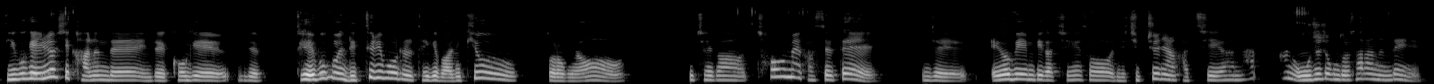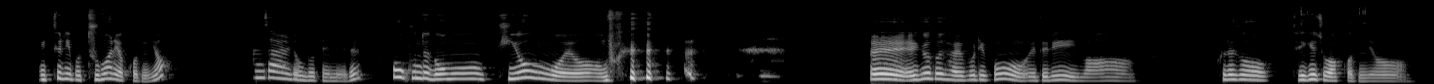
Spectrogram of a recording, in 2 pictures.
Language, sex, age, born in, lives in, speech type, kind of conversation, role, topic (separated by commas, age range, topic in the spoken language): Korean, female, 40-44, South Korea, United States, conversation, unstructured, none, 고양이와 강아지 중 어떤 반려동물이 더 매력적이라고 생각하시나요?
